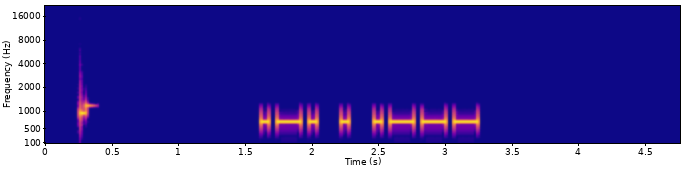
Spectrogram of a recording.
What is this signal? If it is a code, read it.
Morse code, heard as a keyed tone, about 20 wpm, 700 Hz. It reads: REJ
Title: Build A Word - 3 Letters At A Time - 9-Letter Words - 20wpm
